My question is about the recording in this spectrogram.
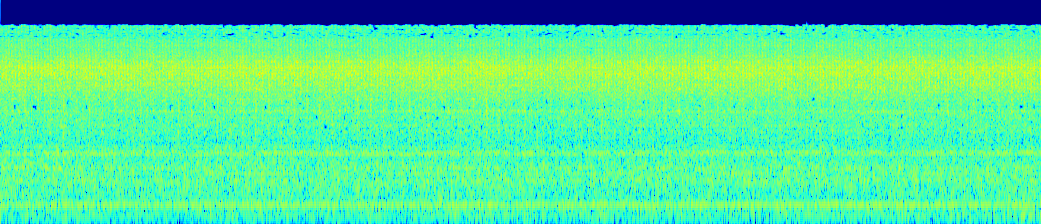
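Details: Engine at cold idle: a steady, fairly regular tapping of about three knocks a second over the engine note. Knock when cold; cause suspected but not confirmed.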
